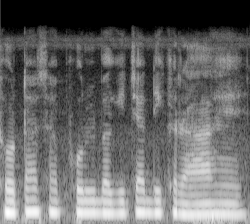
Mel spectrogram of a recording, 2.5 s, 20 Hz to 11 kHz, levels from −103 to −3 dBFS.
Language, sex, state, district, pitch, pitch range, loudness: Hindi, male, West Bengal, Alipurduar, 130 Hz, 115-135 Hz, -15 LUFS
